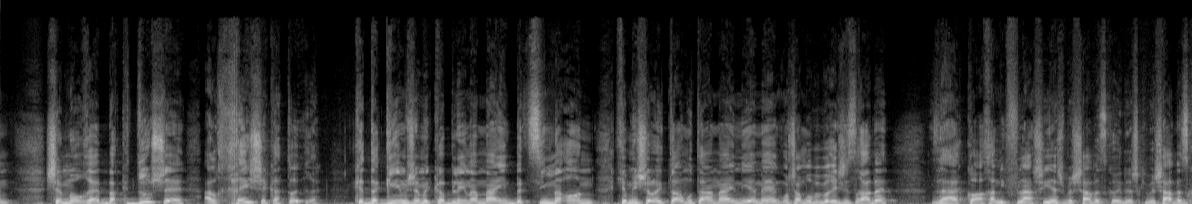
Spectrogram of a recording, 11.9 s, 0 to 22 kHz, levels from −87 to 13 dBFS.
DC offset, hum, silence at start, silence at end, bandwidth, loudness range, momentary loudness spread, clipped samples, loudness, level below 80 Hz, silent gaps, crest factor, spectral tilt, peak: under 0.1%; none; 0 s; 0 s; 19 kHz; 1 LU; 7 LU; under 0.1%; -17 LUFS; -42 dBFS; none; 16 dB; -5 dB/octave; 0 dBFS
